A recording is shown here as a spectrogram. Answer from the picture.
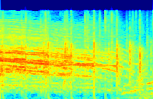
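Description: A group of young children cheering and shouting together, with hand claps through it; the cheer eases off a little toward the end.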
